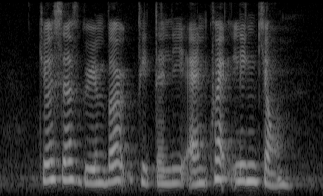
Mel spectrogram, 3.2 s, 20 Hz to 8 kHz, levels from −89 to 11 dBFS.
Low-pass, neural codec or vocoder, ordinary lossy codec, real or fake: none; none; none; real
